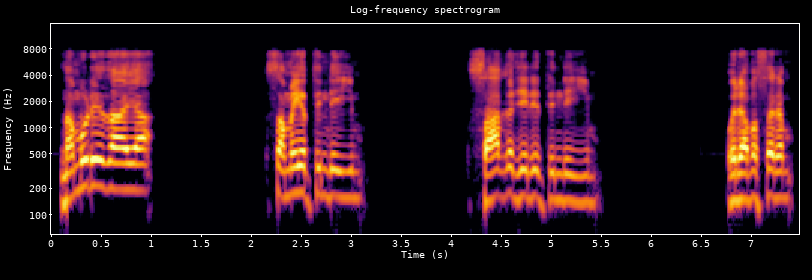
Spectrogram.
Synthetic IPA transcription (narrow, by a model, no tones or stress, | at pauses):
nɐmːuɽejɐðaːjɐ | sɐmɐjɐt̪ːinde̞jum | saːkɐt͡ɕɐɾjɐt̪̬ːinde̞jum | o̞ɾuɐʋɐsɐɾɐm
